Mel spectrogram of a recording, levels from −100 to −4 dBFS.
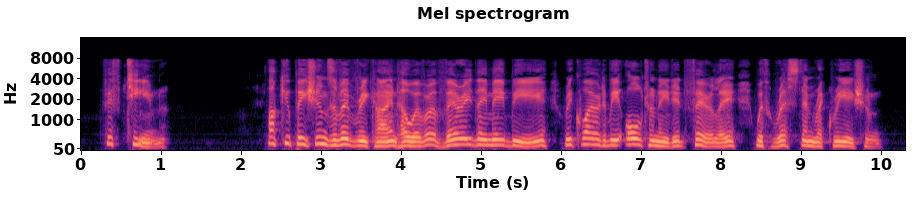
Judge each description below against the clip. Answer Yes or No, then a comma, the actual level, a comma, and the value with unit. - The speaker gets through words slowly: Yes, slow, 110 wpm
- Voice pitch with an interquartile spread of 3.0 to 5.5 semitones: Yes, average, 4.5 semitones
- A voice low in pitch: No, medium, 155 Hz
